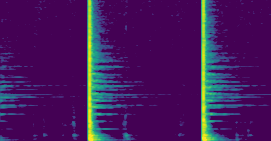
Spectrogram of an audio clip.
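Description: Two sharp knocks, a little under a second apart, each with a brief ringing tail.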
